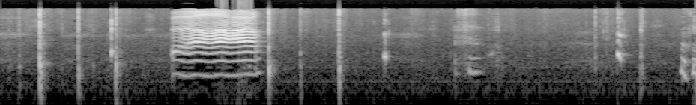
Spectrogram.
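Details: Infant babbling with a drawn-out wavering coo, with short sharp catches repeating throughout: hiccups.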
